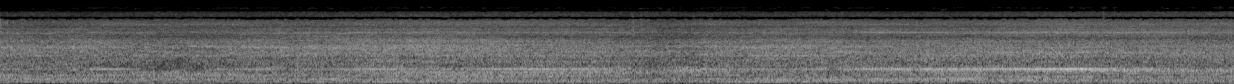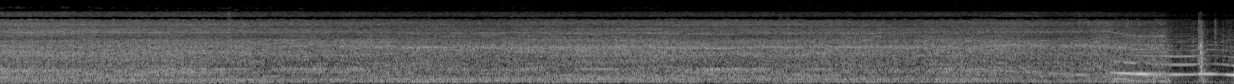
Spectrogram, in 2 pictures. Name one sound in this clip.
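A vacuum cleaner roars steadily.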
